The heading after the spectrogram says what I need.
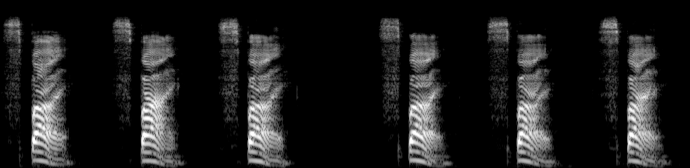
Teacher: S 발음 뒤에 있는 P 발음이 파이 발음이 아니라 빠처럼 바뀌게 돼요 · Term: 된소리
